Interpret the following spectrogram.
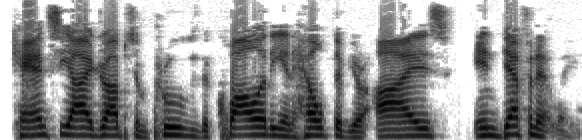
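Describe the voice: A man talks at a moderate pace with fairly even intonation. His pitch is fairly high.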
